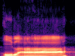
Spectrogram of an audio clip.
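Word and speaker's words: إلى: illa apa illa Pak kecuali kalau ada tasdidnya illa itu artinya kecuali Tetapi kalau enggak ada tasyidnya bacanya Ila itu artinya Kepa kepada ilahikum kan ilaihim kan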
